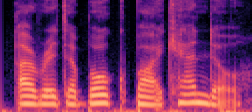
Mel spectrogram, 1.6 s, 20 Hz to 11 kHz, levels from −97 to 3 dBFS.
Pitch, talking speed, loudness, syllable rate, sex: 190 Hz, 230 wpm, -15 LUFS, 5.3 syllables/s, female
